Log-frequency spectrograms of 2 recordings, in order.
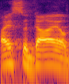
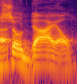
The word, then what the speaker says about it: Isodiol: Isodiol, they pronounce that. Isodiol.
